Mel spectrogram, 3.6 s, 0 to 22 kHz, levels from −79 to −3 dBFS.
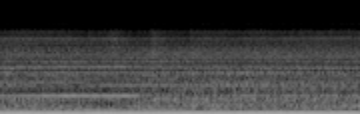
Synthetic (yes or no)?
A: yes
